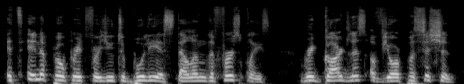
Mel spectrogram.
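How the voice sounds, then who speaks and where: A man's voice: sits high, fairly quick, a little mellow, no room sound. A man voicing a stern company executive who scolds in a firm manner. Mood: scolding. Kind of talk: voiced story drama.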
